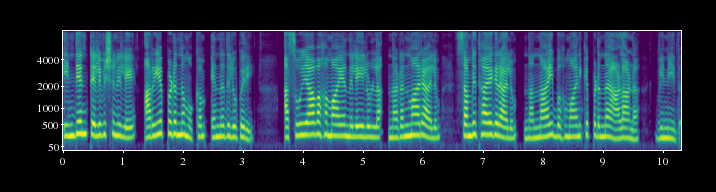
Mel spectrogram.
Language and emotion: Malayalam, neutral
